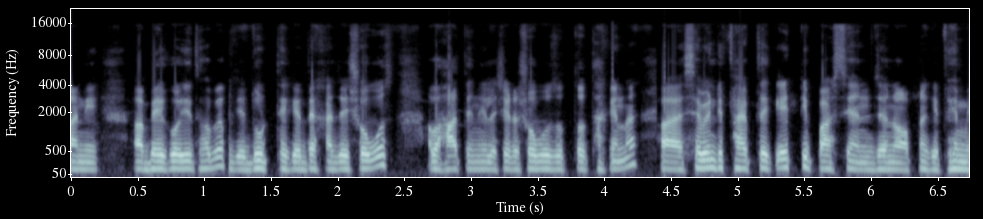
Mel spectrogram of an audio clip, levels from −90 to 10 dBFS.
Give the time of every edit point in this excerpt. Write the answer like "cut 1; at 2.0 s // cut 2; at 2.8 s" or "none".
cut 1; at 1.2 s // cut 2; at 4.3 s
